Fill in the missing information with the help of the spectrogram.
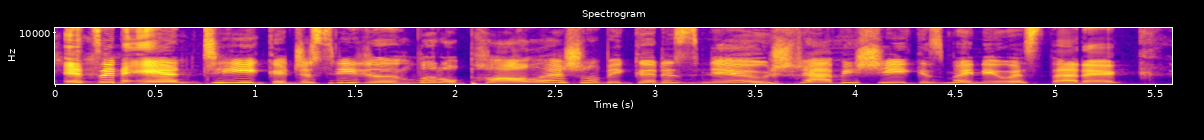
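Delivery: campy decorator voice; fussy Silent Brother. Retold or imitated. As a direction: preen over a shabby antique. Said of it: "He's like".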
